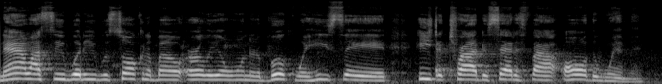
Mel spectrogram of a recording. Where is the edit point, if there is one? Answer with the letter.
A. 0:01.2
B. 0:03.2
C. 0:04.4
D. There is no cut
C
